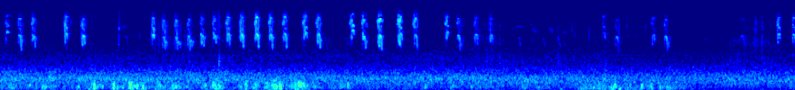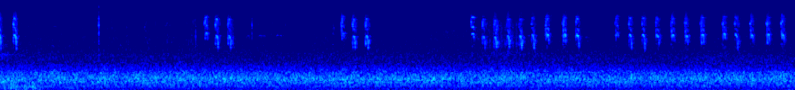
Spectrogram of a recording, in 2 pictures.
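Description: A bunch of birds chirp in rapid, high-pitched bursts of repeated notes, recurring in clusters throughout over a steady low rumble, with no one talking, as many birds fly in and some stop.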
